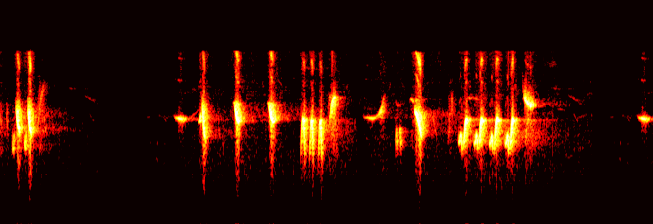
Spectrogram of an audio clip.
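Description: Small birds chirping faintly: short, high chirps in quick runs, with a pause of about a second and a half near the start.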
